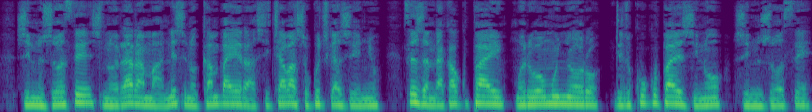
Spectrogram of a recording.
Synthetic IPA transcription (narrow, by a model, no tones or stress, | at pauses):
ʐ̥in̤uʐo̞se̞ʐino̞ɾaɾamane̞ʐino̞kambaeɾaʐit͡ʃaʋaʐok̬ud͡ʒɡaʐe̞ːɲu | se̞ʐandakak̬upaimuɾiwo̞muɲo̞ːɾo̞ndirikuk̬upaiʐino̞ʐ̥in̤uʐo̞ːse̞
